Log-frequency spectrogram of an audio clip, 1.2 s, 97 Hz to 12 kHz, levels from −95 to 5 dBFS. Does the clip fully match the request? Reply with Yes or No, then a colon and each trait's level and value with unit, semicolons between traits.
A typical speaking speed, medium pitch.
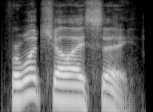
No: fast, 260 wpm; medium, 150 Hz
